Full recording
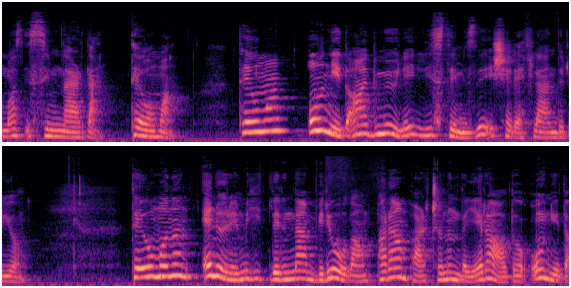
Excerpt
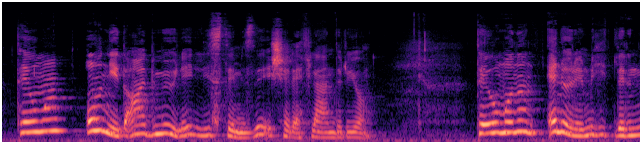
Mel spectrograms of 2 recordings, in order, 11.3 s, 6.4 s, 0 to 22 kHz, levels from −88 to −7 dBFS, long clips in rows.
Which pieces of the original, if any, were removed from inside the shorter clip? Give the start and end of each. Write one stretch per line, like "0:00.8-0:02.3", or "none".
none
